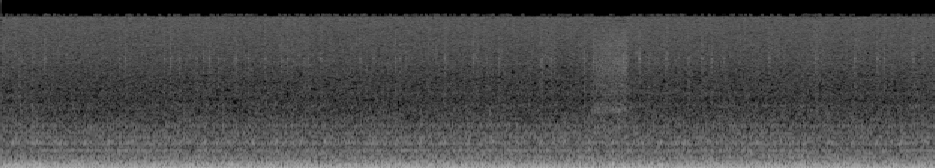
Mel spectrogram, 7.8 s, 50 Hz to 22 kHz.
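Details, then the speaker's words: 1998 Jeep Grand Cherokee Laredo: a low, uneven idle rumble that wavers on its own as if it wants to stall. Rough idle, cause not yet found. "Why is this doing this? It's just doing this all on its own. It's like it wants to stall out."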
